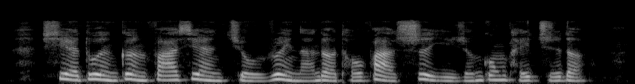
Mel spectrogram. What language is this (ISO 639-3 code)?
zho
